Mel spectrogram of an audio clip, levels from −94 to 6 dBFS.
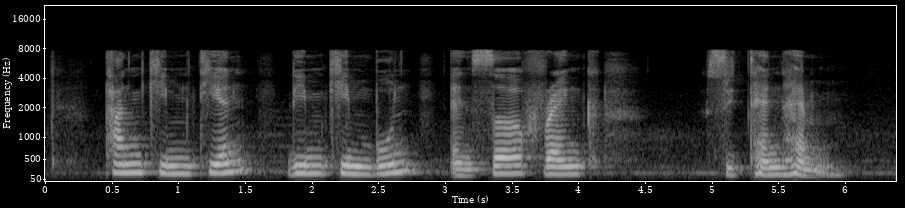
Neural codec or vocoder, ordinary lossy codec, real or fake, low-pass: none; none; real; none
